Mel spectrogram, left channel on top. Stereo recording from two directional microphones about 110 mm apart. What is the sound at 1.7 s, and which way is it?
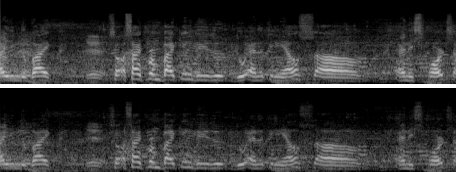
Speech, 50° left (ahead or behind).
